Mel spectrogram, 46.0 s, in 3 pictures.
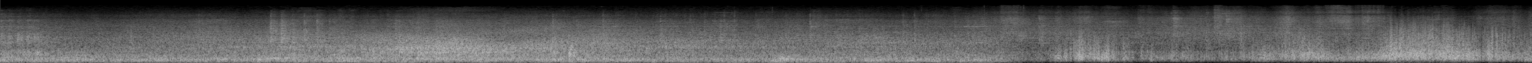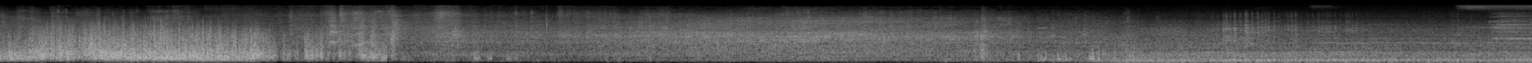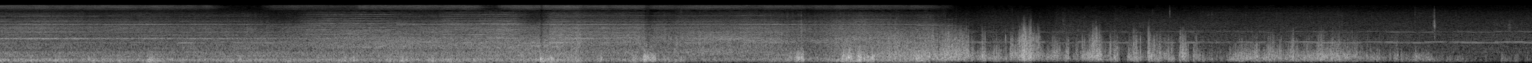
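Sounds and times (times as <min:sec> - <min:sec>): train wheels rumbling and knocking: 0:00.0 - 0:45.9
high wheel squeal: 0:29.9 - 0:45.9.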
